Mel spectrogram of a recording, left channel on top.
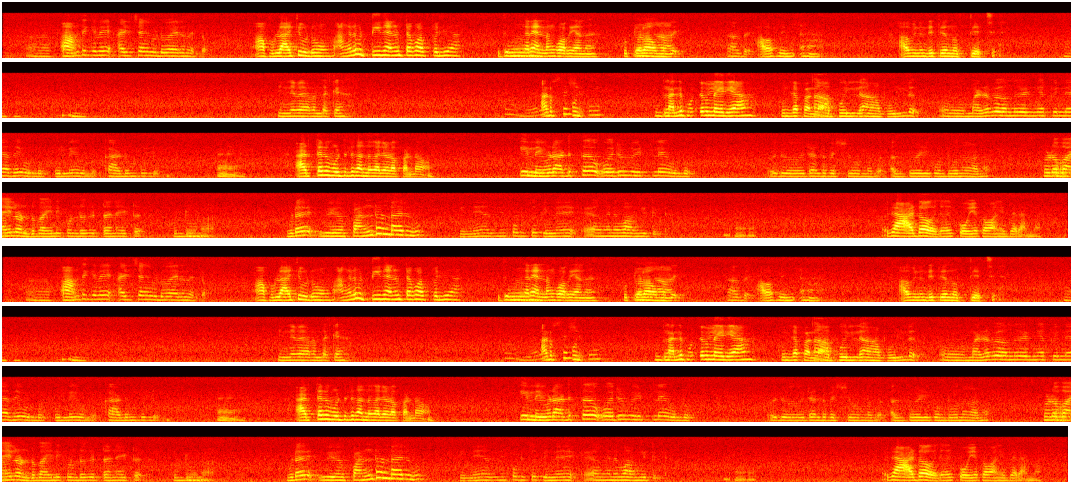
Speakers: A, on the left (about 65°); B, on the left (about 25°).
A: ആഹ് പണ്ടിങ്ങനെ
B: ആ
A: അഴിച്ചങ്ങ് വിടുവായിരുന്നല്ലോ
B: ആ ഫുള്ളാഴ്ച്ച വിടും അങ്ങനെ ന്നഞും <unintelligible> ഇ കുഴപ്പില്ല ഇത്ങ്ങനെ
A: ഉം
B: എണ്ണം കൊറയാണ് കുട്ടികള
A: ഉം
B: ആവുന്നേ
A: അതെ അതെ
B: അവ പിന്നെ ആ അവന തട്ടിയ നിർത്തി വച്ച
A: ആഹ് ഹഹ
B: ഉം പിന്നെ വേറെ എന്തൊക്കെ
A: ആഹ് വേറെ
B: അടുപ്പുൻ
A: വിശേഷം ഇങ്ങ എന്തോ
B: നല്ല പുല്ലുള്ള ഏരിയ പുല്ലൊക്കെ ഉണ്ടോ
A: ആഹ് പുല്ല് ആ പുല്ല് മഴ വന്നു കഴിഞ്ഞാ പിന്നെ അതേ ഉള്ളു പുല്ലേ ഉള്ളു കാടും പുല്ലും
B: ഏ അടുത്തൊരു വീട്ടില് കന്നുകാലികളൊക്കെ ഉണ്ടോ
A: ഇല്ല ഇവിടെ അടുത്ത ഒരു വീട്ടിലേ ഉള്ളൂ ഒരു രണ്ട് പശു ഉള്ളത് അതു ഇത് വഴി കൊണ്ട് പോവ്ന്നകാണാം ഇവിടെ
B: ആഹ്
A: വയലുണ്ട് വയലി കൊണ്ട് കെ ട്ടാനായിട്ട് കൊണ്ടു
B: ഉം
A: പോവുന്ന കാണാ ഇവിടെ വി പണ്ട് ഉണ്ടായിരുന്നു പിന്നെ അതിനെ കൊടുത്ത് പിന്നെ അങ്ങനെ വാങ്ങിട്ടില്ല
B: ഏ ഒരാടോ അല്ലെൽ ഒരു കോഴിയൊക്കെ വാങ്ങി തരാൻ പറി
